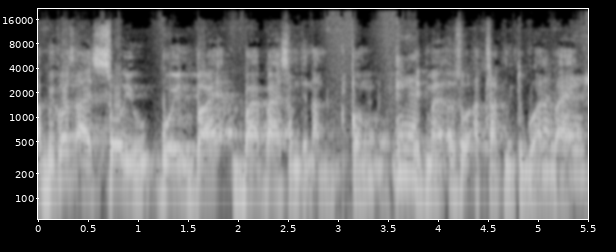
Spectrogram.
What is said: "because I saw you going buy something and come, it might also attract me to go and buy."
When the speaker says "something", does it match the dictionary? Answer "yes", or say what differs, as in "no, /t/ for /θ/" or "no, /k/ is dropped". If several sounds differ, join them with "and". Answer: no, /t/ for /θ/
